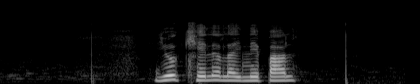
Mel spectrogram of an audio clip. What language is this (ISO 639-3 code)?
nep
